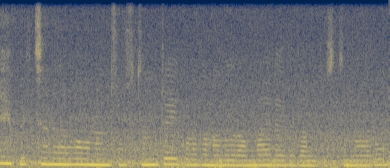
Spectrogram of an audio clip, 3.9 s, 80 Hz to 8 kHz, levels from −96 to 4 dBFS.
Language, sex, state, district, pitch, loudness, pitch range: Telugu, female, Andhra Pradesh, Srikakulam, 250 Hz, -13 LUFS, 230-270 Hz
